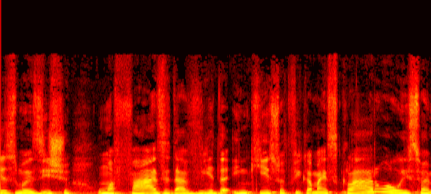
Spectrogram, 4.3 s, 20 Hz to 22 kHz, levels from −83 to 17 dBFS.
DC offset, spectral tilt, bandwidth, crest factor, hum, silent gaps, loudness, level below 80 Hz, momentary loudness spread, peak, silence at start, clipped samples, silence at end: under 0.1%; -5.5 dB/octave; 16 kHz; 12 dB; none; none; -14 LUFS; -44 dBFS; 4 LU; 0 dBFS; 0 s; under 0.1%; 0 s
